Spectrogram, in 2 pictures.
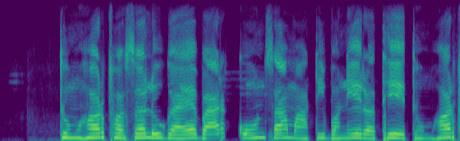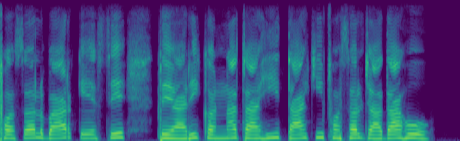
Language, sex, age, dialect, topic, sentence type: Chhattisgarhi, female, 18-24, Eastern, agriculture, question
